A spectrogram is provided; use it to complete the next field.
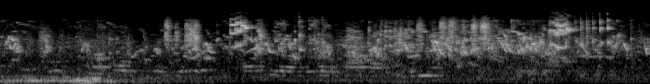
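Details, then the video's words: Budgerigars, called Australian parrots, in a breeding colony in Pakistan during breeding season, many birds chirping and warbling together in high rapid bursts, a low thud near the start. "australian parrots budgies ke birds colony"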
